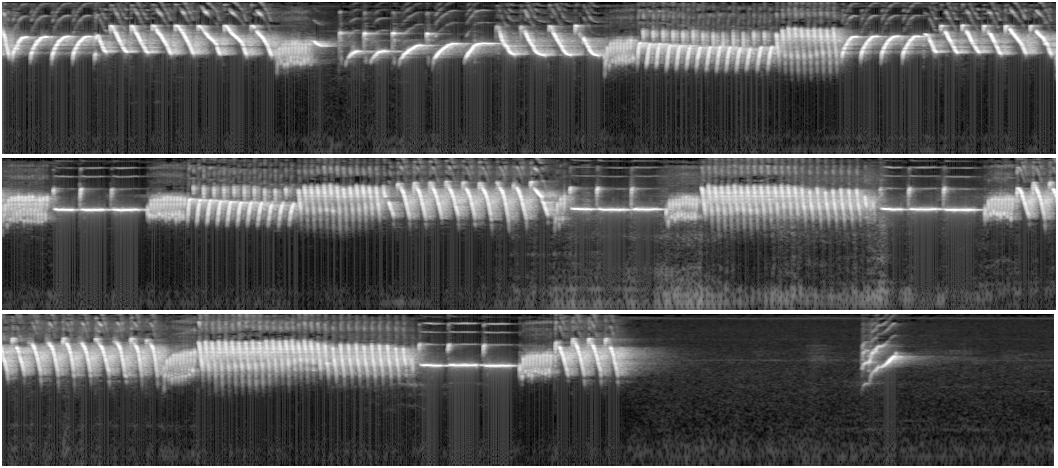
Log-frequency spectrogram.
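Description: Domestic canary singing a long, unbroken song of fast trills and rolls, broken now and then by short level whistled notes. The song stops about two seconds before the end, followed by one brief chirp.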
